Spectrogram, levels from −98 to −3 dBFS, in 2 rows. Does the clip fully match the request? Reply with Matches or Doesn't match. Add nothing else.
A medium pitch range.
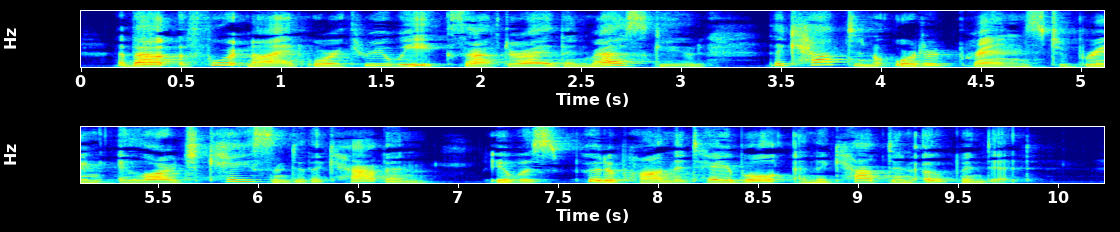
Matches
